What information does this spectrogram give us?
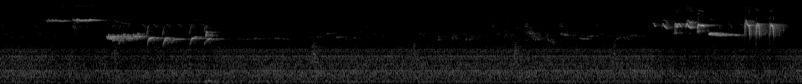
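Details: European robin in a Warwickshire winter, England: two separate phrases of high, thin, jumbled twittering notes, one at the start and one near the end, separated by a quiet gap with soft background hiss.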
